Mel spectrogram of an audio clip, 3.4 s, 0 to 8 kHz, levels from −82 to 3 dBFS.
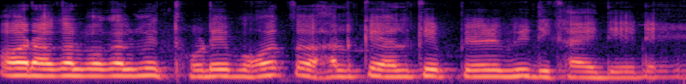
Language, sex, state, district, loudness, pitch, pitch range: Hindi, male, Goa, North and South Goa, -18 LUFS, 195 Hz, 180-205 Hz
